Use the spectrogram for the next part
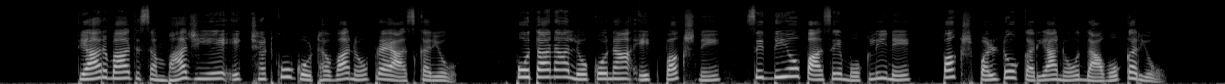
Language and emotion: Gujarati, neutral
